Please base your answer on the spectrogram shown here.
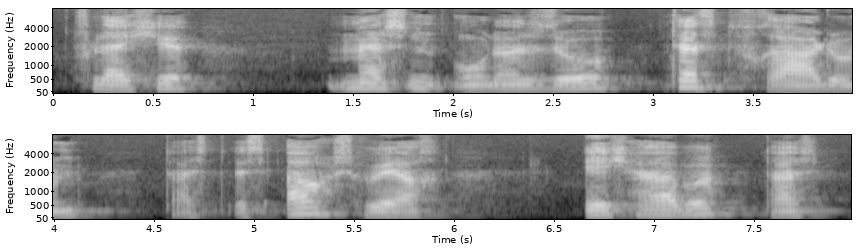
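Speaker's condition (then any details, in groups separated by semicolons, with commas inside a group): Down syndrome; trisomy 21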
